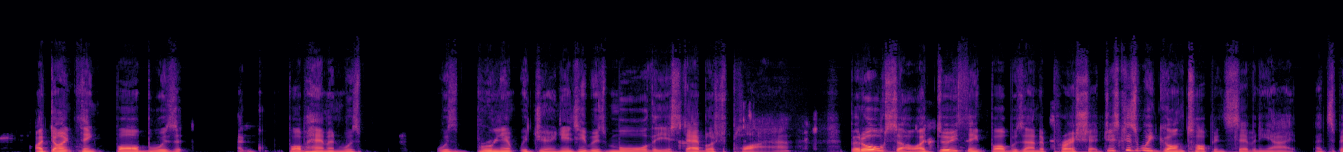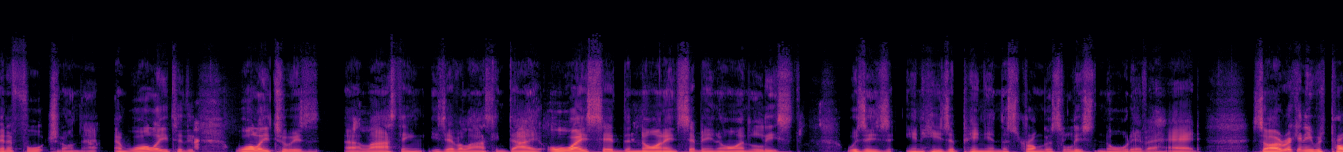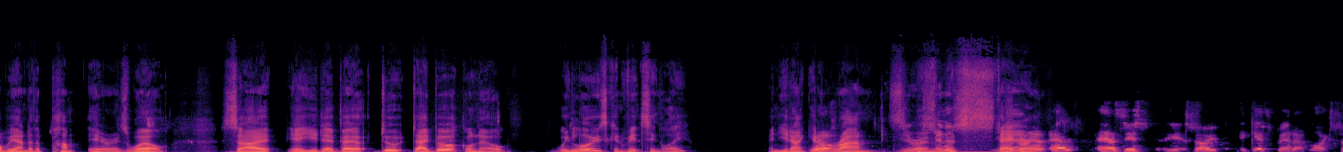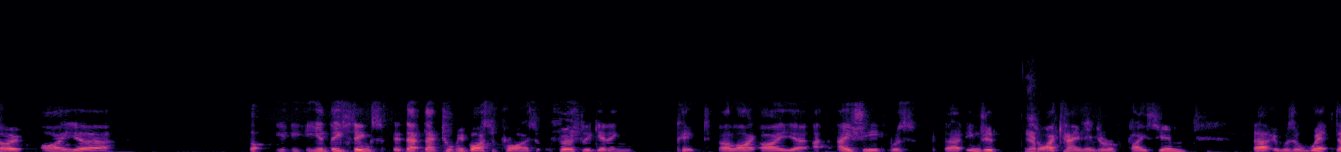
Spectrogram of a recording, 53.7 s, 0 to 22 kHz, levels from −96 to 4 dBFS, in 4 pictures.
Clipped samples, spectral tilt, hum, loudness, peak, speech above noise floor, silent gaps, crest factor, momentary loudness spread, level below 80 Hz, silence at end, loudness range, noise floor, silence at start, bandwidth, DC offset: under 0.1%; -6 dB/octave; none; -34 LUFS; -12 dBFS; over 56 dB; none; 22 dB; 17 LU; -66 dBFS; 0 s; 12 LU; under -90 dBFS; 0 s; 14.5 kHz; under 0.1%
